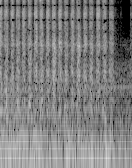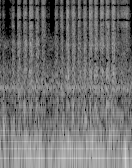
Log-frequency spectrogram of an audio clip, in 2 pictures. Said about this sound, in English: sand them to make their top smooth and even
